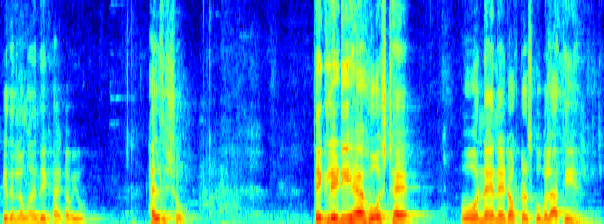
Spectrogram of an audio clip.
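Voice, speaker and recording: A middle-aged man from India gives a scripture lesson, and his voice sits high for a man. He chants the verses slowly, then moves into quick, animated stories and acts out each character's lines. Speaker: Gita teacher.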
